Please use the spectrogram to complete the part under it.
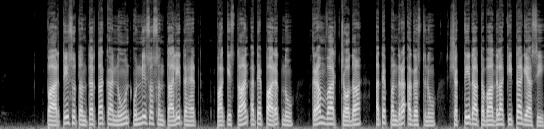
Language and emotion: Punjabi, neutral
